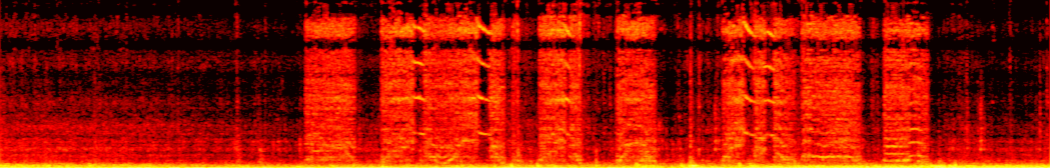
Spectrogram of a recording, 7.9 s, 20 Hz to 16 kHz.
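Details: Triumph TR7 under restoration: engine idling low while sharp high squeals come in bursts over about five seconds when reversing left on full lock; source not found under the car.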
